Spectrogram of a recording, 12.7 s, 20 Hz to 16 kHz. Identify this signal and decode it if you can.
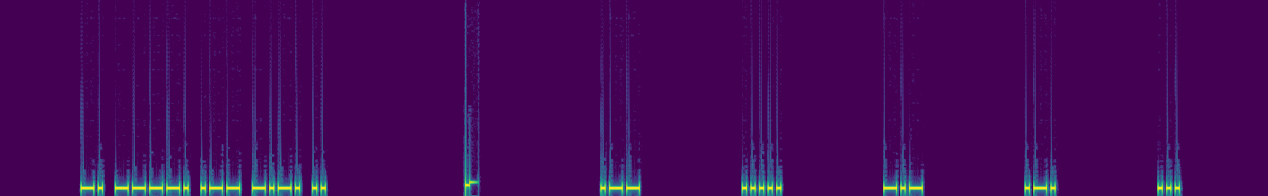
Morse code, heard as a keyed tone, about 27 wpm, spaced as for 12 wpm, 700 Hz. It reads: N9WCI W5KRS
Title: USA Call Signs - 5 Characters - 8x Character Spacing - 28wpm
